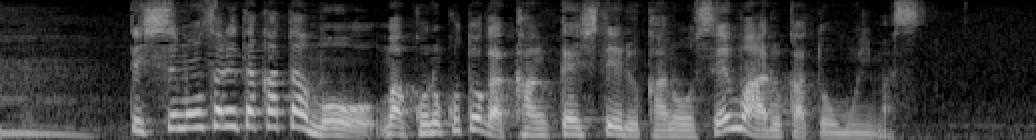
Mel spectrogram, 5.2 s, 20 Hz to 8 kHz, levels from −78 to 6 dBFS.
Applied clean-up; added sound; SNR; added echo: none; none; none; none.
